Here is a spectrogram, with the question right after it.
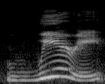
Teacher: in the 2 syllables, the first one is stressed, and the second one is unstressed.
